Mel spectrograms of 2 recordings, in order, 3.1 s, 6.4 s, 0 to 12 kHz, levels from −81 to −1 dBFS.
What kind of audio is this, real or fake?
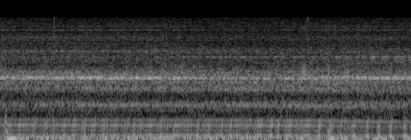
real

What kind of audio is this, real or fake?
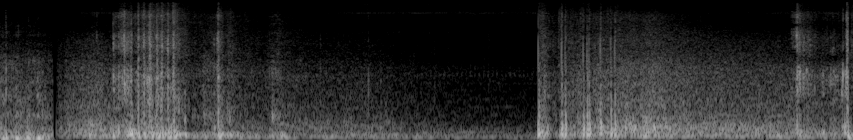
real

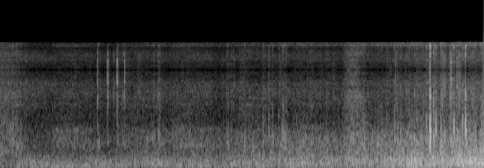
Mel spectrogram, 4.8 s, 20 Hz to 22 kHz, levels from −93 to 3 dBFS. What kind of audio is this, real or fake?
real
